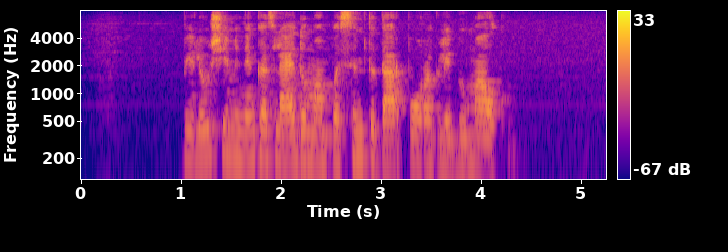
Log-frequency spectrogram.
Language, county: Lithuanian, Kaunas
